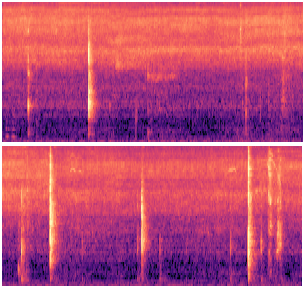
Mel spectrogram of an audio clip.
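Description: Meat browns on all sides in bacon fat, giving a soft, steady sizzle and hiss. Sharp clicks and scrapes of turning or stirring break in every few seconds, close by, with no talking.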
